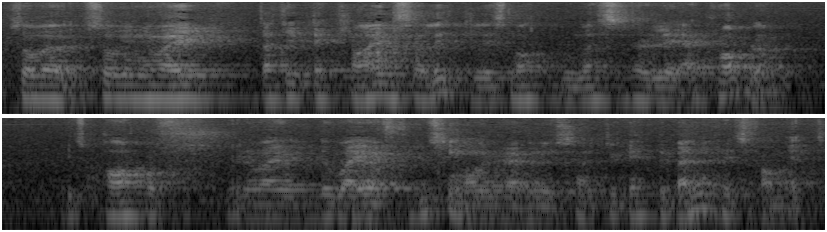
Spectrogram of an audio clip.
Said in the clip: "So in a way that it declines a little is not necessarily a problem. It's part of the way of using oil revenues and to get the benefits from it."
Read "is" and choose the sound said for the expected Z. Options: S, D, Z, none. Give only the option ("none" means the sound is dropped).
S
